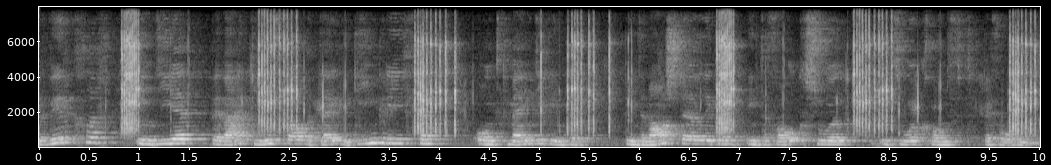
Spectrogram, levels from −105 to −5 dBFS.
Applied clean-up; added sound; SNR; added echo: none; Ratchet, pawl / Tools; 5 dB; reverberation time 0.6 s.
